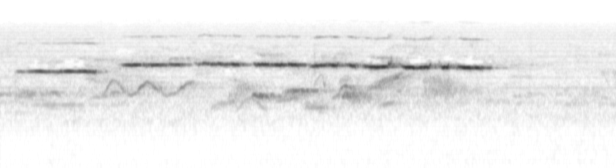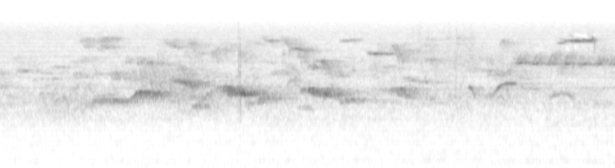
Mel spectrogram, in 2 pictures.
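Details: White-throated Sparrow song recorded near Lewes, Sussex, in spring: clear, pure whistles held on a steady high pitch for a few seconds, then fading into softer, mixed chirps and twitters from other birds.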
